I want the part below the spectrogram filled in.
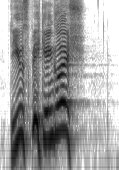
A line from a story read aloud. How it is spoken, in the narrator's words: demanded Senator Buffart loudly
